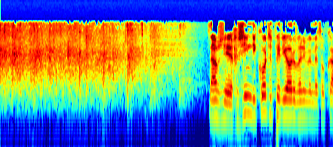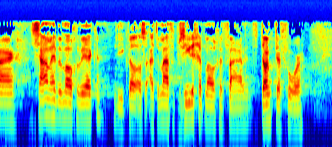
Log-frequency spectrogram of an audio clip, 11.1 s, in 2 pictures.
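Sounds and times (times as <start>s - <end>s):
audience applause: 0.0s - 3.2s
speech: 3.5s - 11.0s.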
